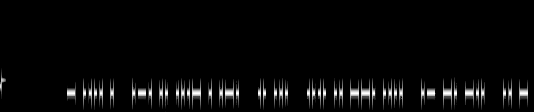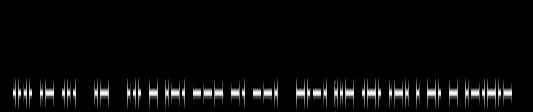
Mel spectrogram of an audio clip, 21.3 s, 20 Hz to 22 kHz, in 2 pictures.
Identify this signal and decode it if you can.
Morse code, heard as a keyed tone, about 22 wpm, 700 Hz. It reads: THE RIVER IS HIGH AND IT HAS A STRONG CURRENT.
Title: Sentences from Top 1000 Words - Review Part 4 - 22wpm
